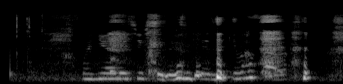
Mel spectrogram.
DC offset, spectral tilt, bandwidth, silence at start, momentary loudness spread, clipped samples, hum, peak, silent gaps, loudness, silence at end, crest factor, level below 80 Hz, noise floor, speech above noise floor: under 0.1%; -2 dB/octave; 11.5 kHz; 0.25 s; 14 LU; under 0.1%; none; -2 dBFS; none; -26 LUFS; 0 s; 26 dB; -86 dBFS; -52 dBFS; 26 dB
